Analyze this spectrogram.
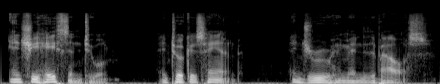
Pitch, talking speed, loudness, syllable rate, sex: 90 Hz, 205 wpm, -18 LUFS, 5.9 syllables/s, male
